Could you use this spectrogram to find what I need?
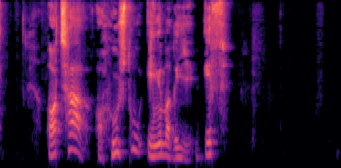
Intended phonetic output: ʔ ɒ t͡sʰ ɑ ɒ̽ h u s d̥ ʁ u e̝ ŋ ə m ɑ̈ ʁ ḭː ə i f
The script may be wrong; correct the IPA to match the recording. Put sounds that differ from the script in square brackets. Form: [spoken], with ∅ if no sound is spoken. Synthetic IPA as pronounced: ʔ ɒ t͡sʰ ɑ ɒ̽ h u s d̥ ʁ u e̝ ŋ ə m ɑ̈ ʁ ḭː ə [e] f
